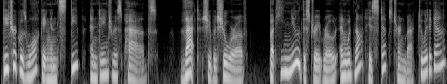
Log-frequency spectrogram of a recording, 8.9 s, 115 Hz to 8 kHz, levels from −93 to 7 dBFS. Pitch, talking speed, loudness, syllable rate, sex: 180 Hz, 195 wpm, -21 LUFS, 4.4 syllables/s, female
